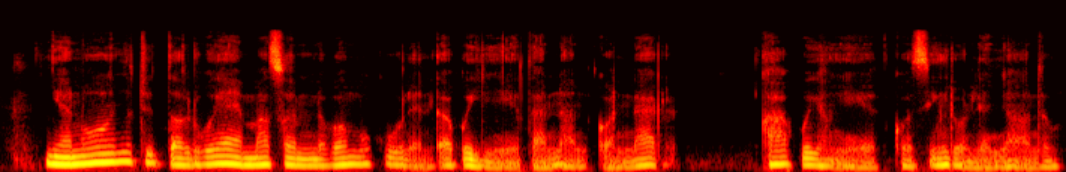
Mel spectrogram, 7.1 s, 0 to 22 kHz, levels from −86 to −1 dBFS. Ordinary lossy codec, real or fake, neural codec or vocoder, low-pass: none; fake; codec, 24 kHz, 0.9 kbps, WavTokenizer, small release; none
